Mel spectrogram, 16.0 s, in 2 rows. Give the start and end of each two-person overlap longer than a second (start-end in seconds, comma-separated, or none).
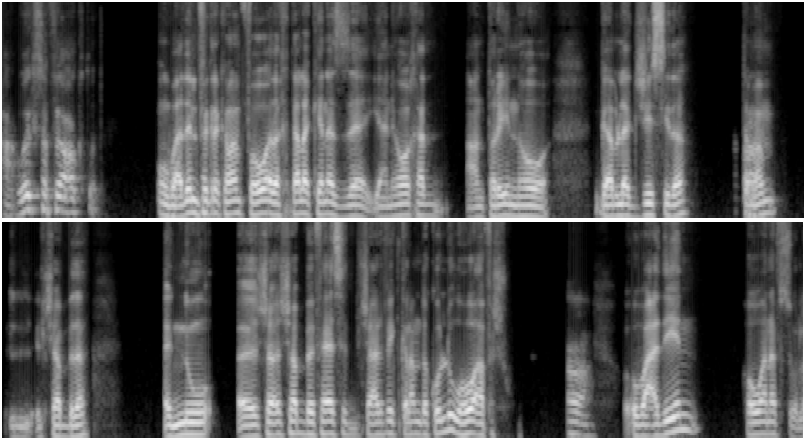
none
